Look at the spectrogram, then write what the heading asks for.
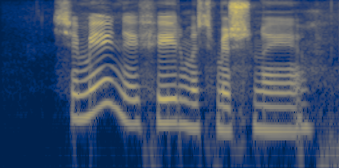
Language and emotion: Russian, neutral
